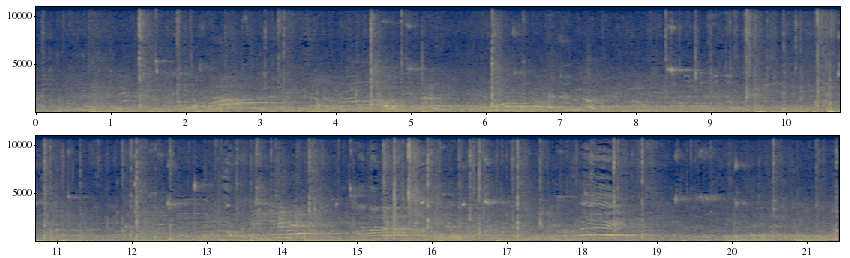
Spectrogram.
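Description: Many people chatter and call out in the background of a large echoing hall.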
